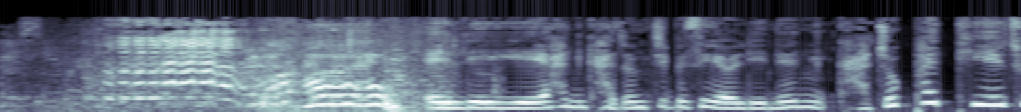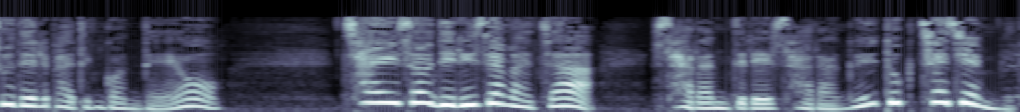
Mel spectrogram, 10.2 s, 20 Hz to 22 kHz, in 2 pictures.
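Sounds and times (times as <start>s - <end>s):
pygmy goat kids bleating: 0.5s - 1.8s
speech: 1.5s - 10.1s.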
